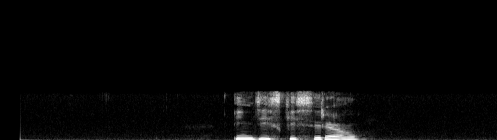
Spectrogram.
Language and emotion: Russian, neutral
